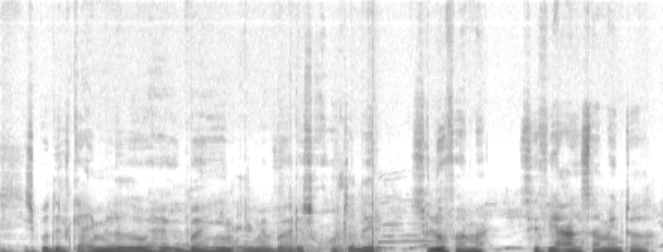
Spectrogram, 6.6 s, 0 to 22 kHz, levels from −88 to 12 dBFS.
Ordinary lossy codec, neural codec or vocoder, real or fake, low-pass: none; none; real; none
